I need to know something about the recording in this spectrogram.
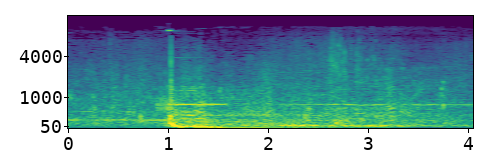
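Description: Water rumbles and churns underwater.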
